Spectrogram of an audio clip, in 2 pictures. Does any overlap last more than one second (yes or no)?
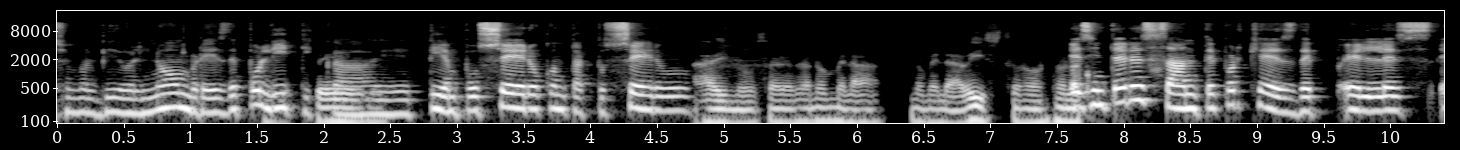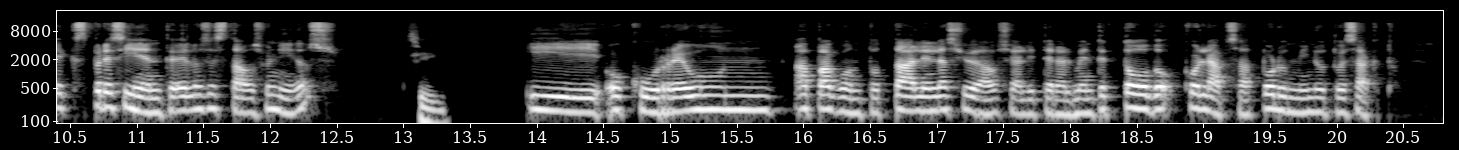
no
